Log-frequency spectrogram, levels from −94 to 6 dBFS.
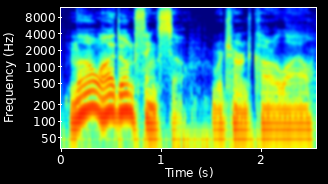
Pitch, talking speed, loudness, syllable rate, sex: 105 Hz, 165 wpm, -17 LUFS, 5.1 syllables/s, male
